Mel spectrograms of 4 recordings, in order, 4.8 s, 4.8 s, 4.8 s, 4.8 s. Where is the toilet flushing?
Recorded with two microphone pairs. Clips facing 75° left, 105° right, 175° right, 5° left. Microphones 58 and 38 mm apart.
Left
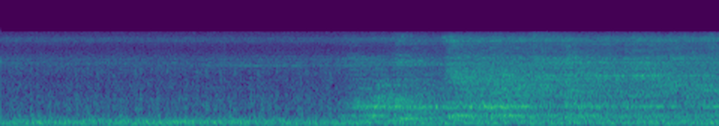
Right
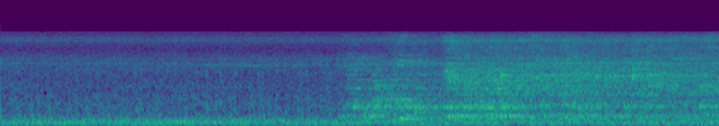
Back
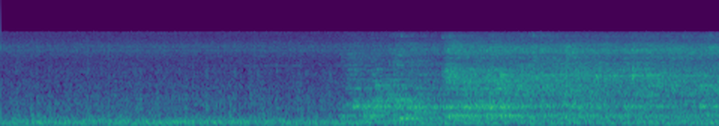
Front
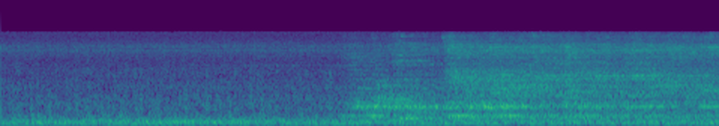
125° right, 7.5 m.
